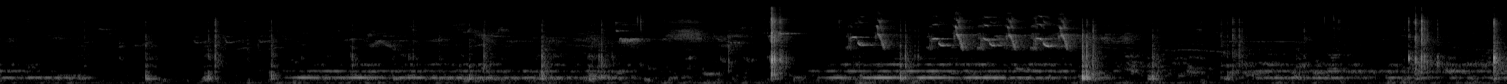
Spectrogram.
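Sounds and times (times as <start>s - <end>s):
steady low hum: 0.0s - 1.2s
bird chirping: 0.0s - 15.0s
clay pieces crunching being chewed: 0.0s - 15.0s.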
